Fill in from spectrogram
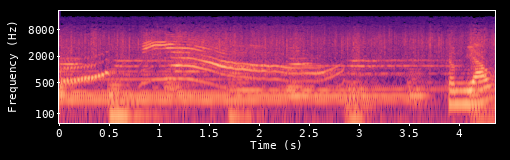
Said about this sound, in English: But he swears it sounded like two cats, yeah, singing a duet.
